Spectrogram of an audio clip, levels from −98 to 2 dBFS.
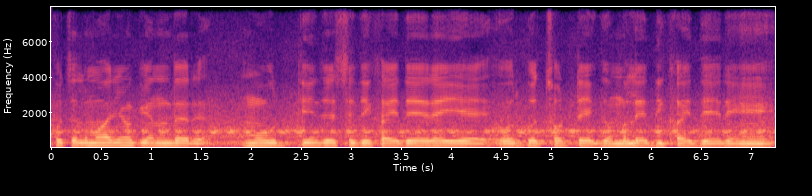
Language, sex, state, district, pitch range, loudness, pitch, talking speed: Hindi, male, Rajasthan, Bikaner, 130-140 Hz, -12 LUFS, 135 Hz, 150 wpm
